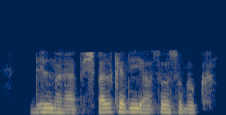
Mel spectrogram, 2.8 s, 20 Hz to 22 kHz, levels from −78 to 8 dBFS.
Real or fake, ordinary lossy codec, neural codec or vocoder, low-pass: fake; MP3, 32 kbps; vocoder, 22.05 kHz, 80 mel bands, WaveNeXt; 3.6 kHz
